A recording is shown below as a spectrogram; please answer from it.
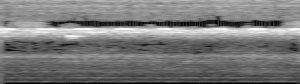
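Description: Steady open-field ambience: an even hiss with a constant thin high-pitched tone, like insects in a meadow.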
